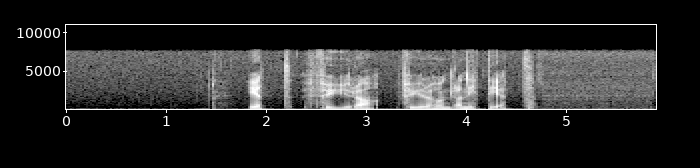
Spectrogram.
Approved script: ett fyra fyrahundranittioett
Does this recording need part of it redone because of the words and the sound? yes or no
no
